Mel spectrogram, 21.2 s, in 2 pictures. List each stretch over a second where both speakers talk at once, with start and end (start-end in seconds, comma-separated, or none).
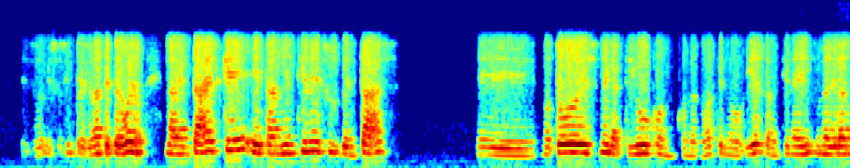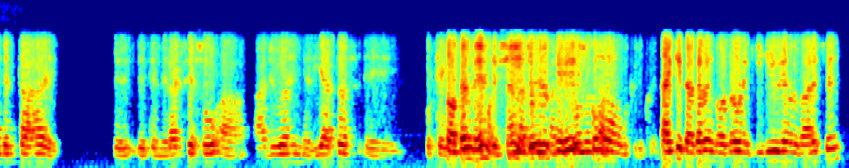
16.2-18.5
